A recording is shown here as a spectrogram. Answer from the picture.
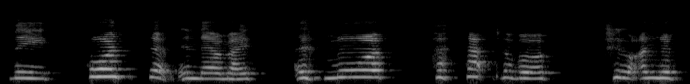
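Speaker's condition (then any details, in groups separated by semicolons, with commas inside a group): Cerebral palsy, spastic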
